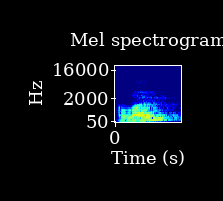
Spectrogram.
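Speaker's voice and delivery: "Alone?" with a long upward glide; questioning. Real, not acted. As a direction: stretch "Alone?" into a rising question. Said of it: "Question mark, question mark, question mark?".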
